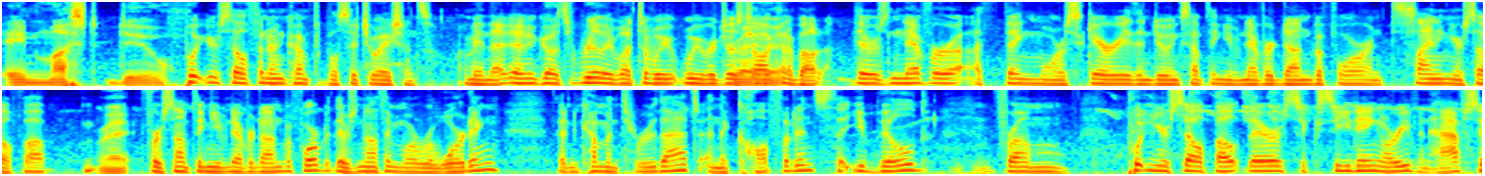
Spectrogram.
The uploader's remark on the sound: Our conversation, recorded during SXSW in the courtyard of a South Austin boutique (long story), is revealing.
